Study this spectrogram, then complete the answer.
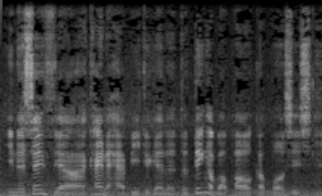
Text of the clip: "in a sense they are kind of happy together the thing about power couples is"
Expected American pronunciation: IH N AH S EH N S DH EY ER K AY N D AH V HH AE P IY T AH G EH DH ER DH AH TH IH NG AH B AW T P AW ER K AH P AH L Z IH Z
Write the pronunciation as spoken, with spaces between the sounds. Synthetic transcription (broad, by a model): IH N AH S EH N S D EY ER K AY N D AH HH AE P IY T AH G EH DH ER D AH T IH NG AH B AW T P AW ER K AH P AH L S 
